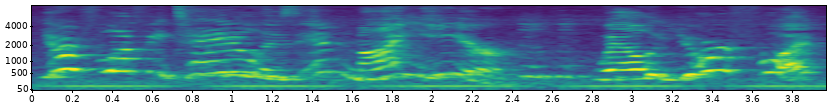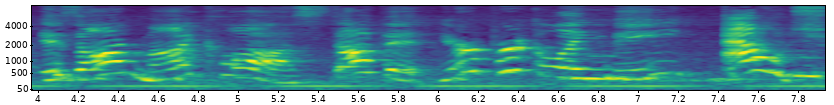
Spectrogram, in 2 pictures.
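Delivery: high, loud squabbling; squabbling animals. Acted. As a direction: squeal complaints up high.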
